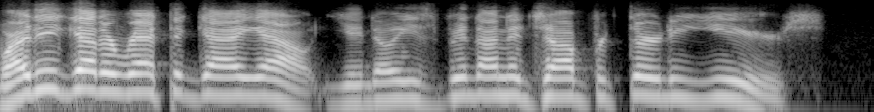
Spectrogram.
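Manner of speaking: high-pitched Chicago accent. Asked to do a Chicago accent, improvising a cop's line in a Chicago accent. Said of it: "Can you do a Chicago accent for me?".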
